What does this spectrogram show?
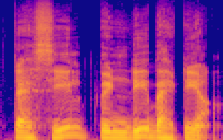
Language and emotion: Urdu, neutral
